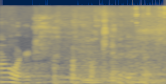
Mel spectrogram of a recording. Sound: chuckling

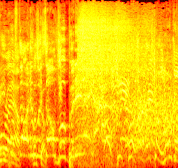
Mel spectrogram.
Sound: screams

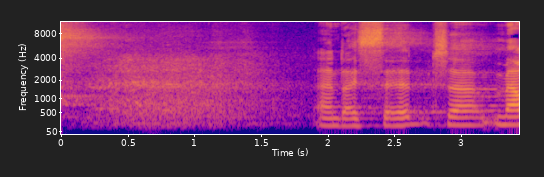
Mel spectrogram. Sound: audience laughing

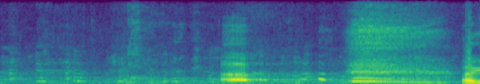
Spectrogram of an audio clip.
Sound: laughter

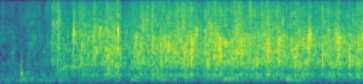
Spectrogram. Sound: crowd claps

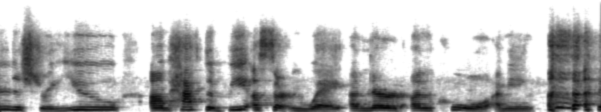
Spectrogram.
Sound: laughing

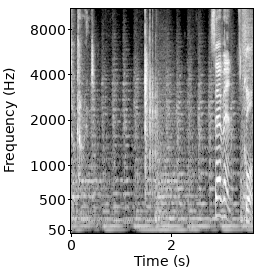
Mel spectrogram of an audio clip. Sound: dice clatters

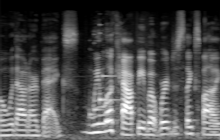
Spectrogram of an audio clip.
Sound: chiming

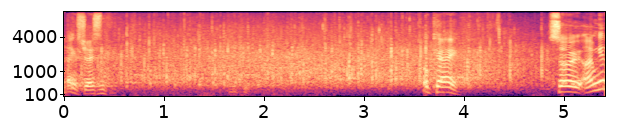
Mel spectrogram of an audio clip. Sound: applause

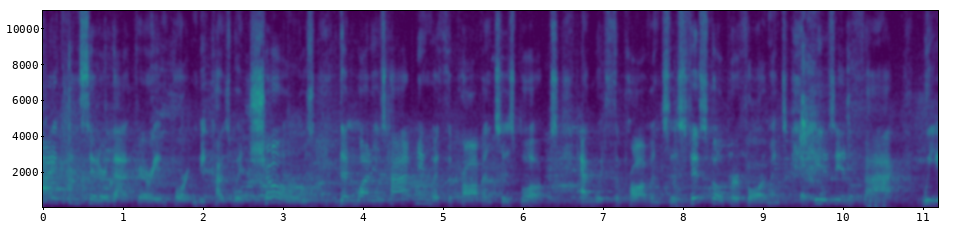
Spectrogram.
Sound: applause

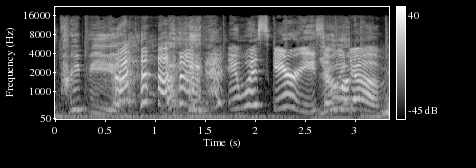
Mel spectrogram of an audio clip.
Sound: both laugh

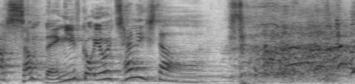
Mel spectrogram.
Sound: voice breaks

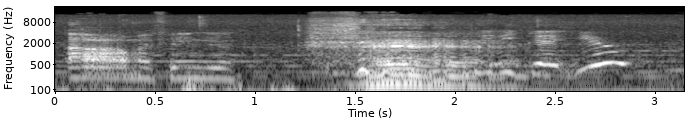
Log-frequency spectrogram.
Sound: laugh

